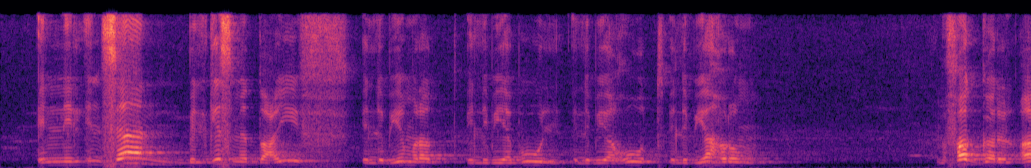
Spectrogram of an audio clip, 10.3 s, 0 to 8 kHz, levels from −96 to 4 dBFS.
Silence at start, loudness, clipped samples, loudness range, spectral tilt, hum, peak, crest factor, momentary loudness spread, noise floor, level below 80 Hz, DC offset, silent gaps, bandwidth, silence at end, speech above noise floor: 0.35 s; -27 LUFS; under 0.1%; 11 LU; 0 dB/octave; none; -4 dBFS; 26 dB; 17 LU; -58 dBFS; -70 dBFS; under 0.1%; none; 7.8 kHz; 0 s; 31 dB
